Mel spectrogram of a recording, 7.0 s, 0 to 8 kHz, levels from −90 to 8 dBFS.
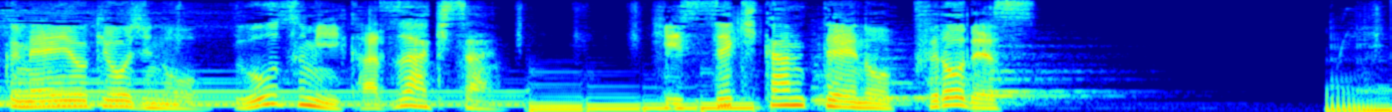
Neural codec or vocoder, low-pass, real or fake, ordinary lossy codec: none; none; real; none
